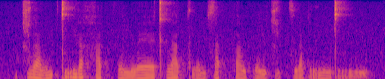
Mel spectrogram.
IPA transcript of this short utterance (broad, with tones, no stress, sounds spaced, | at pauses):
t͡ɕ ɯ˨˩ a̯ w i˥˩ ʔ t r i˧ a̯ h a˨˩ t̚ f o˧ n w ɛː˧ kʰ l a˨˩ t̚ k w o˩˦ m s a˨˩ k̚ f a˧ w p o˨˩ n t͡ɕ i˨˩ t̚ s ɯ˧ a̯ p r i˧ n t r i˨˩ n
